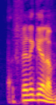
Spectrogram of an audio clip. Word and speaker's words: Afinogenov: I'm going to say this name wrong because I used to play against him all the time. But in the Afinogenov? – Afinogenov. Maxim Afinogenov. – Yeah. That's it.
